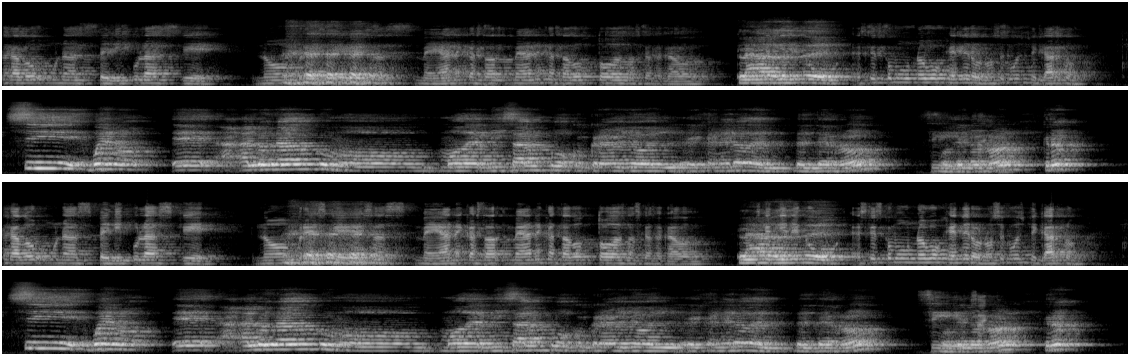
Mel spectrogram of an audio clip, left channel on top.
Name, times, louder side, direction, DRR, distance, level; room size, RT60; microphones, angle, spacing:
voice 1, 0.0-2.0 2.5-7.0 7.6-10.8 20.4-21.1, right 3 dB, 70° right, 4 dB, 5.4 m, -28 dB
voice 2, 2.8-3.8 7.4-8.3 11.3-12.7 13.0-20.0 20.6-21.9, left 1 dB, 40° left, -1 dB, 5.5 m, -19 dB
19.0 x 15.5 x 9.0 m, 0.64 s
head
